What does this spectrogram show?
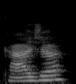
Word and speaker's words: Kaja: You pronounce it Kaja? Kaja? Kaja? K-A-J-A? Kaja? Like Asia. With a K.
